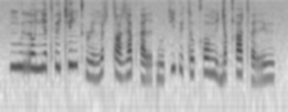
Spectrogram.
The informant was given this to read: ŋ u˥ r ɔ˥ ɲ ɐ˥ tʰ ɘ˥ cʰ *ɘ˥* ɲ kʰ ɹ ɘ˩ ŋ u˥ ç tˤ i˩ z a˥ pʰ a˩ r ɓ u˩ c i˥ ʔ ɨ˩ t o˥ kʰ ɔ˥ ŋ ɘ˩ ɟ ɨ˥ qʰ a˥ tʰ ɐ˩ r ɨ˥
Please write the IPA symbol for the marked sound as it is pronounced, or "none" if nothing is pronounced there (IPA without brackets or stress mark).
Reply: e˥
